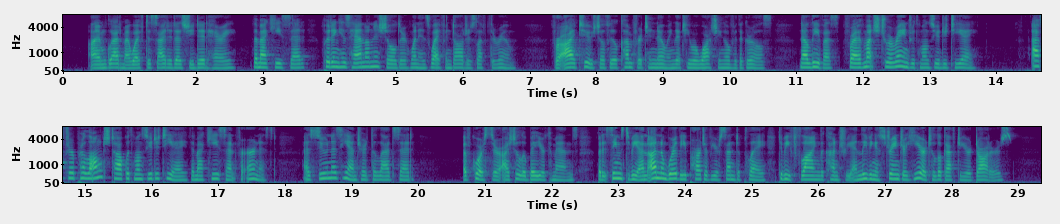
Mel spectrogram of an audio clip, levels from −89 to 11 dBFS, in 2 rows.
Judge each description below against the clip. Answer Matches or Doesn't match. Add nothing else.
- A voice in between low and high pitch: Doesn't match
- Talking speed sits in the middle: Doesn't match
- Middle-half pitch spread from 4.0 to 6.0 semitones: Doesn't match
